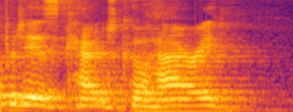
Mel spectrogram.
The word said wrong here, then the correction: Kukuharu: It is pronounced Kukuharu. Do you doubt what I say? – Oh, no, sir. – Thank you. – Apologies. – Much better, much better.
